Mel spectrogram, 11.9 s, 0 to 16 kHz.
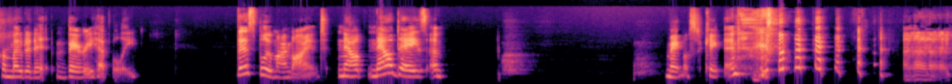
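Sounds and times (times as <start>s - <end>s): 
speech: 0.0s - 1.8s, 3.0s - 5.6s, 6.2s - 6.5s, 8.3s - 9.8s
dog barking: 6.2s - 6.8s, 7.9s - 8.3s.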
